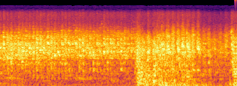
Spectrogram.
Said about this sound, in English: To his left, an automobile approaches under a stone arch with an army officer in uniform at the wheel.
